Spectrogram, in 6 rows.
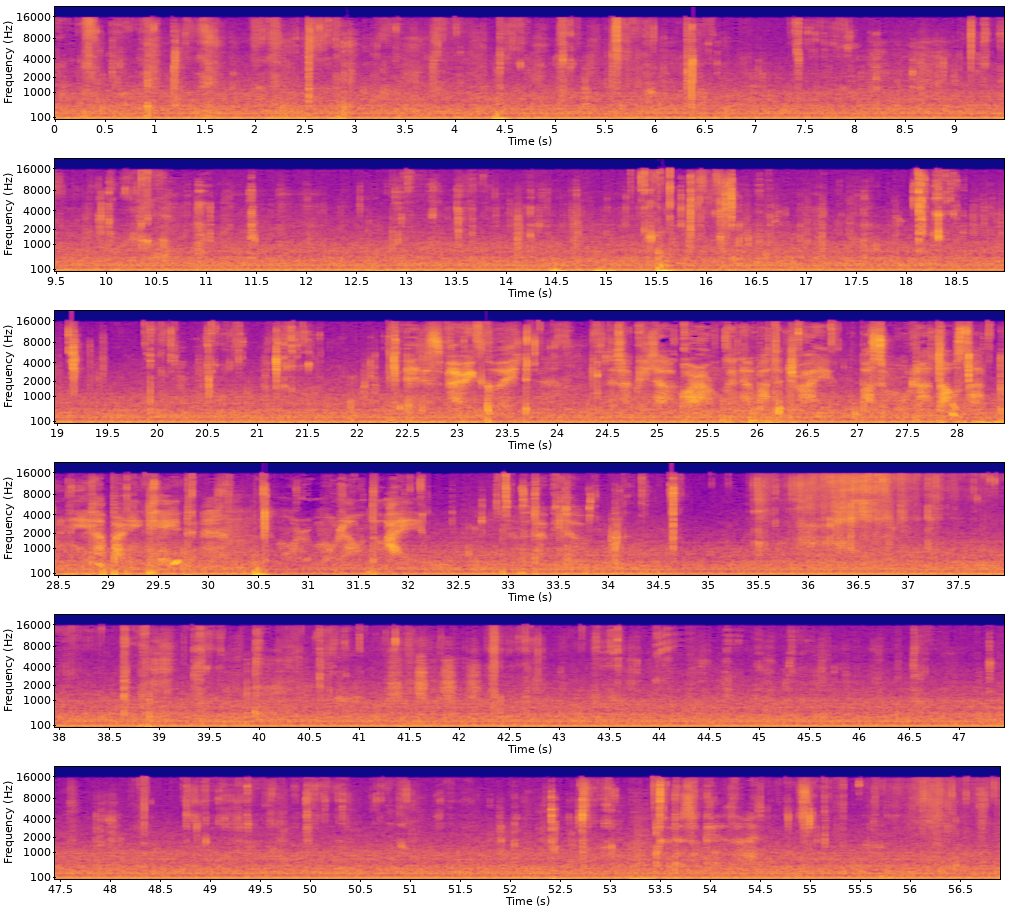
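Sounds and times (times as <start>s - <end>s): crunchy bites and wet chewing: 0.0s - 56.9s
steady low hum: 0.0s - 56.9s
loud thumps: 14.4s - 15.9s, 53.1s - 53.6s.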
